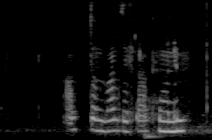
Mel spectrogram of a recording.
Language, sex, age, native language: Icelandic, female, 10, Icelandic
